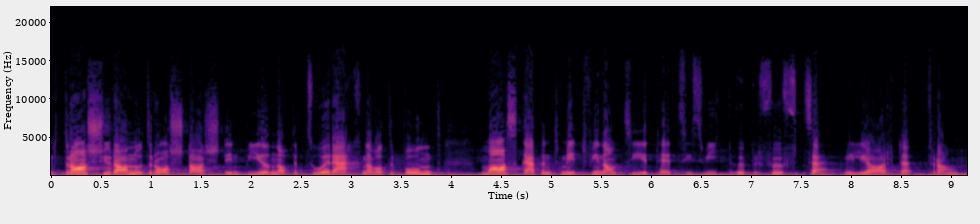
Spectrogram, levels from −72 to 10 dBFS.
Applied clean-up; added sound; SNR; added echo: none; Bass guitar; 8 dB; none.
